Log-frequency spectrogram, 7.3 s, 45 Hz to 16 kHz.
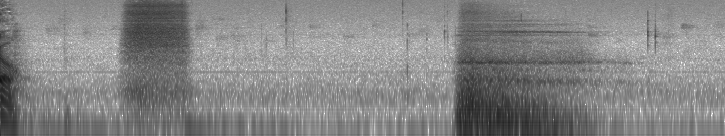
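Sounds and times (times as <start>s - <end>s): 
slow deep breath during a guided relaxation exercise: 4.5s - 6.4s.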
